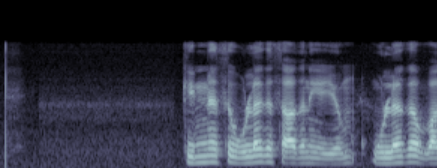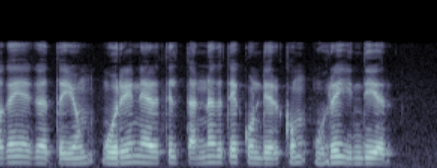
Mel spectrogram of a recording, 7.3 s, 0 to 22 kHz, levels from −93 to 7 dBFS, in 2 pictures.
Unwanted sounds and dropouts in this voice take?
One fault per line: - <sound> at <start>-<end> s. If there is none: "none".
none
